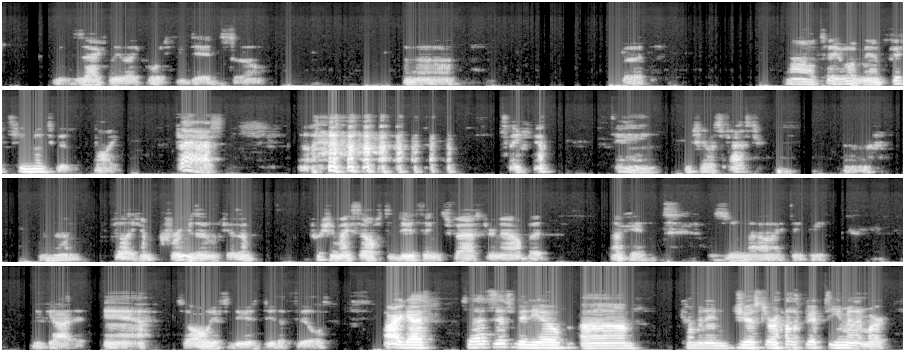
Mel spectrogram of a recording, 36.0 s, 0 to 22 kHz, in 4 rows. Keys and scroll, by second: 11.2 shift+space, 25.6 ctrl+KP_Subtract.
